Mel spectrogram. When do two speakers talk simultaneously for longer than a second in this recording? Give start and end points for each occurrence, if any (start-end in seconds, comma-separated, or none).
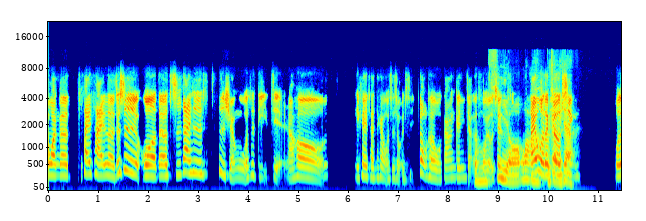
8.5-10.6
